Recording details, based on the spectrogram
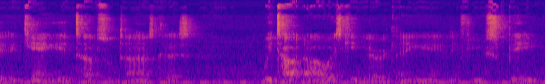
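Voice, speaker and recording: A man, a vlogger and small business owner, talking in a laid-back, reflective way and repeating filler phrases. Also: low-pitched. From Orlando, Florida. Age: 30s. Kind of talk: casual reflective monologue. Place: relaxed spot, drinking a beer. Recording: echoey room with background noise.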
